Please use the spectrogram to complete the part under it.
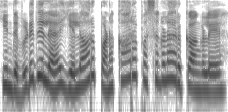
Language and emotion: Tamil, fearful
